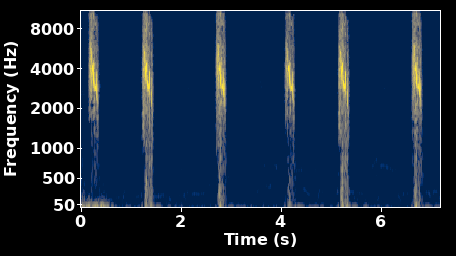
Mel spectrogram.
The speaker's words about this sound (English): we used to wake up to the sounds of the house sparrow rather than the mechanical alarm clock, which was a common occurrence.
